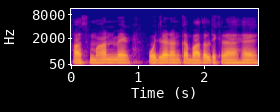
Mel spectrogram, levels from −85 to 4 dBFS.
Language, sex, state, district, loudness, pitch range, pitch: Hindi, male, Jharkhand, Garhwa, -18 LUFS, 110-115 Hz, 115 Hz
